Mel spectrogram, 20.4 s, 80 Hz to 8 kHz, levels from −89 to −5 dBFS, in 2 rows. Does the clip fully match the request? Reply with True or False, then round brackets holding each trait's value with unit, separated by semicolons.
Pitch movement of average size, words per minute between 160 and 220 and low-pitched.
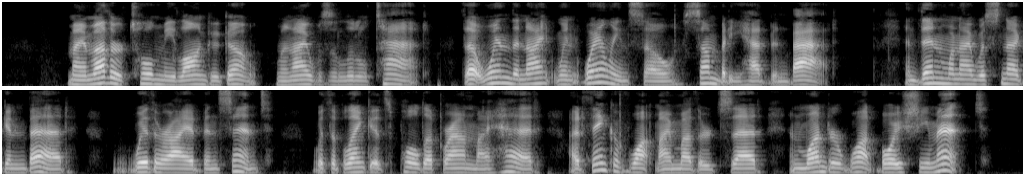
False (3.1 semitones; 165 wpm; 155 Hz)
